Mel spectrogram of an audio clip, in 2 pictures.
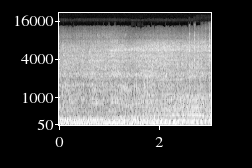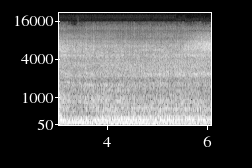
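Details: Off-road machine with a CVT, on its first trail ride after being brought back to running, warning light on: loud low drone whose pull fades and bogs under load. The CVT drive belt was slipping and later broke.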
